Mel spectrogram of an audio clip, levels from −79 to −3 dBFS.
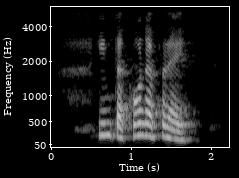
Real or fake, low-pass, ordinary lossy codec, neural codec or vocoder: fake; 5.4 kHz; none; vocoder, 24 kHz, 100 mel bands, Vocos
